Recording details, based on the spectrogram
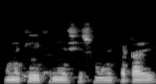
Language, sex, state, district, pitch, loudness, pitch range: Bengali, male, West Bengal, Jhargram, 105 Hz, -21 LUFS, 100-105 Hz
